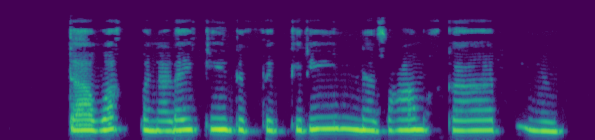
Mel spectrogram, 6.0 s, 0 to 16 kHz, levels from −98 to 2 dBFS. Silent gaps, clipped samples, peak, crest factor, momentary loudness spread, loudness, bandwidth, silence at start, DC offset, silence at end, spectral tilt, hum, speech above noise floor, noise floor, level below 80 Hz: none; under 0.1%; -6 dBFS; 14 dB; 9 LU; -21 LUFS; 7.8 kHz; 0.7 s; under 0.1%; 0.35 s; -5 dB/octave; none; over 70 dB; under -90 dBFS; -76 dBFS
